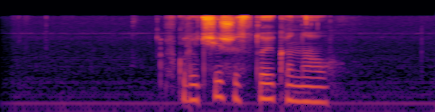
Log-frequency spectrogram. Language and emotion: Russian, neutral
